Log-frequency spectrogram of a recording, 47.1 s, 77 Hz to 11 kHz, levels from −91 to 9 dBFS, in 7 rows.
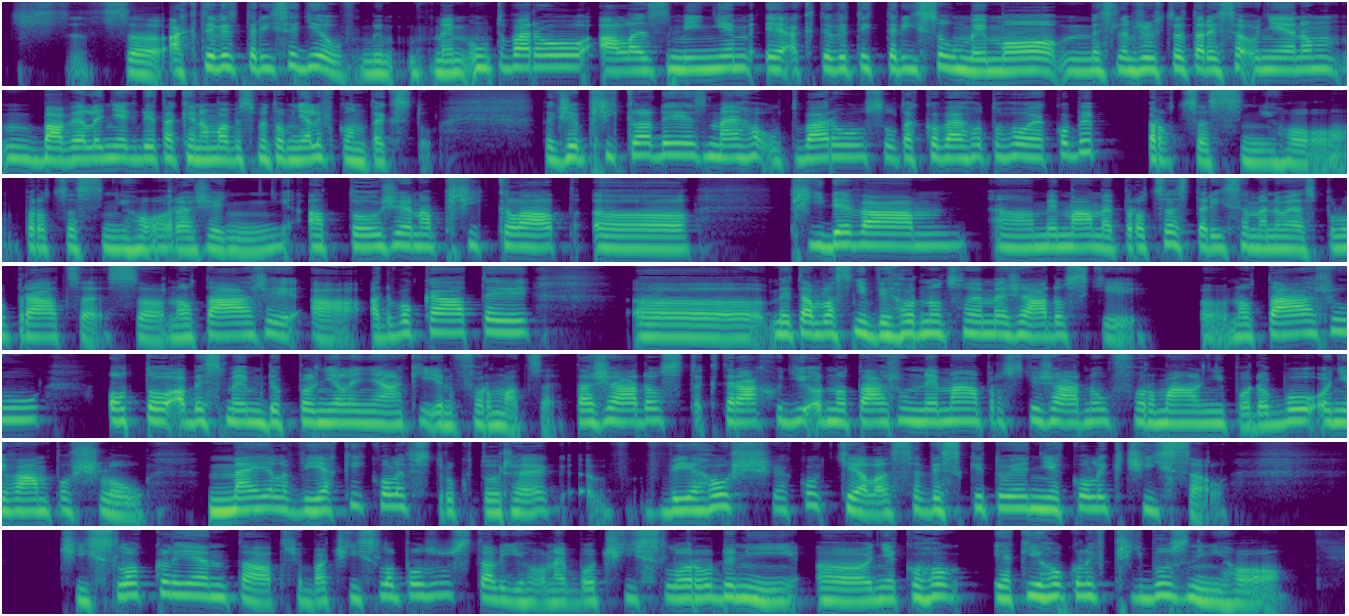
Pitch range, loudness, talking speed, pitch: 180-215 Hz, -22 LUFS, 150 wpm, 200 Hz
